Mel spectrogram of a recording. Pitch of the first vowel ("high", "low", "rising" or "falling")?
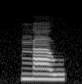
low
